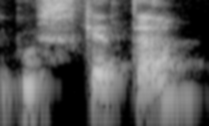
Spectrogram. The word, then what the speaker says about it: bruschetta: we use the CH but um it's actually bruschetta I had to learn that too um spinach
